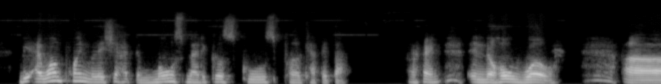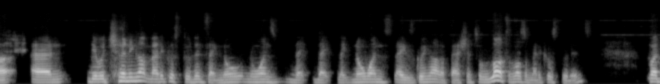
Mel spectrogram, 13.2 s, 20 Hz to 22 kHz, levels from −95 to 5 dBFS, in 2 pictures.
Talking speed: 210 wpm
